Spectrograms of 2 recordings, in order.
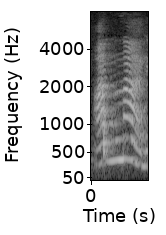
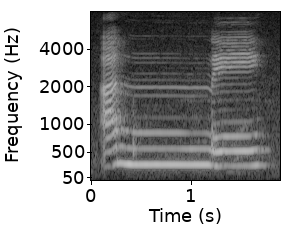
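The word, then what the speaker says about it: أَنَّى: Anna dibaca anne.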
